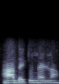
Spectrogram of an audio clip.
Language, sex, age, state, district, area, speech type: Marathi, male, 18-30, Maharashtra, Thane, urban, conversation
